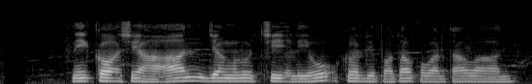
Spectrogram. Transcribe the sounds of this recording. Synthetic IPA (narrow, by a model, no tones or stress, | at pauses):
nikɔsiɦaːnd͡ʒɨŋlut͡ʃiliuʔkɨrdipɔt̪ɔkuwart̪awan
